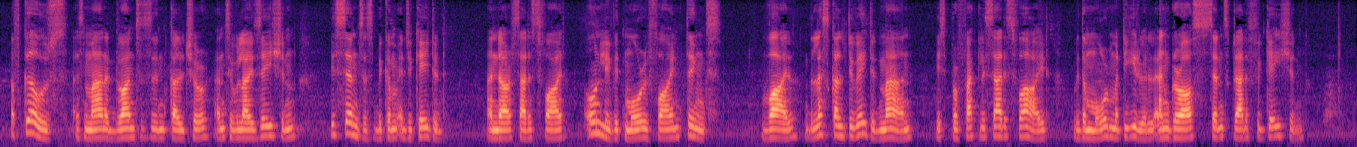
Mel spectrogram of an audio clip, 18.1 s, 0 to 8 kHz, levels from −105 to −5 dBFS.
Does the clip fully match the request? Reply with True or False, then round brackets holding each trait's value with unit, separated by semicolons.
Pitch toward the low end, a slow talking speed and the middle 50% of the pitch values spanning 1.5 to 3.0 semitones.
True (130 Hz; 125 wpm; 2.6 semitones)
